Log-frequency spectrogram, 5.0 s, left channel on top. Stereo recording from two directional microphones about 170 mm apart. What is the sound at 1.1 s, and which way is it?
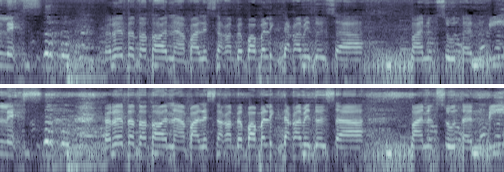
Speech, 10° left (ahead or behind).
